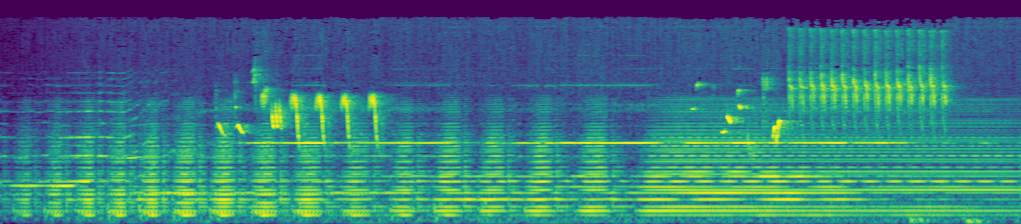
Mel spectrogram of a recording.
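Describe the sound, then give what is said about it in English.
Birdsong chirps and trills in short bursts over a steady, rhythmic instrumental music bed, with a quick buzzy run of high notes near the end. “I don't know why, but hopefully we can track it back and it was the bird sounds.”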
